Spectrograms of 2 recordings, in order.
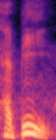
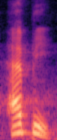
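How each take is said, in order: First: The stress is on the second syllable. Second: The stress is on the first syllable. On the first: The speaker calls it wrong. "not happy" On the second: The speaker calls it right. "stress will always be on the first syllable"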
